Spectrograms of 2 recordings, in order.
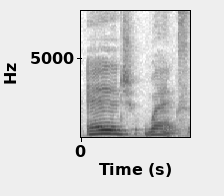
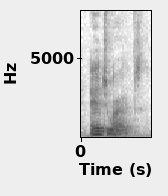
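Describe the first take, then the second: First: "Edge Wax" in two separate, deliberate words, clear "ks"; careful correction. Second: "Edge Wax" said quickly, the end of Wax slurred to "wakt"; fumbled pronunciation. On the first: Vlogger retrying the product name, carefully separated "Edge Wax". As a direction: correct yourself, spacing out "Edge... Wax" with a crisp ending. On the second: Vlogger tripping over a product name, fumbled "Edge Wax". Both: Real, not acted. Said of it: "Oh my gosh".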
